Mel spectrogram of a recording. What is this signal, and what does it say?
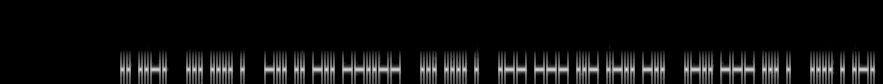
Morse code, heard as a keyed tone, about 37 wpm, 700 Hz. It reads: IF SHE DID, SHE WOULD LOSE HER
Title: Sentences from Top 1400 Words 40wpm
